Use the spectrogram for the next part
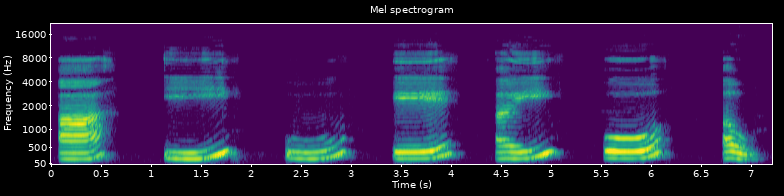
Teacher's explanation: दीर्घ स्वर जिन स्वरों के उच्चारण में ह्रस्व स्वरों से लगभग दुगुना समय लगता है उन्हें दीर्घ स्वर कहते हैं। इन संख्या में 7 हैं।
